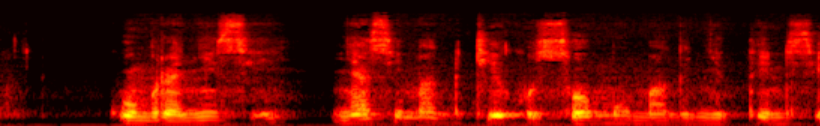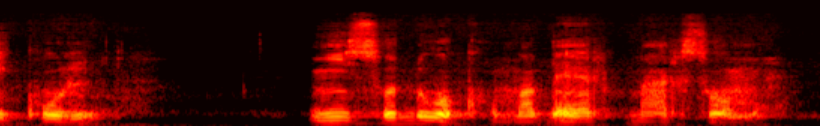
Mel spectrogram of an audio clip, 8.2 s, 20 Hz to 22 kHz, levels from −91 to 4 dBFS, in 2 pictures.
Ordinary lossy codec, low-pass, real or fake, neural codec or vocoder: MP3, 64 kbps; 14.4 kHz; fake; vocoder, 44.1 kHz, 128 mel bands, Pupu-Vocoder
